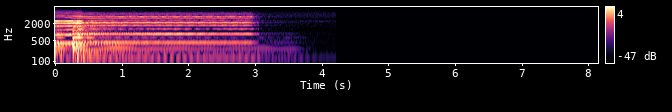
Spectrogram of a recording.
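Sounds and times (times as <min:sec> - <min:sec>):
piano: 0:00.0 - 0:03.7
violin: 0:00.0 - 0:03.7.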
